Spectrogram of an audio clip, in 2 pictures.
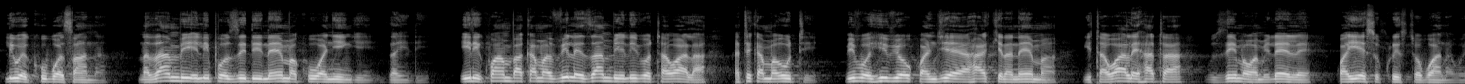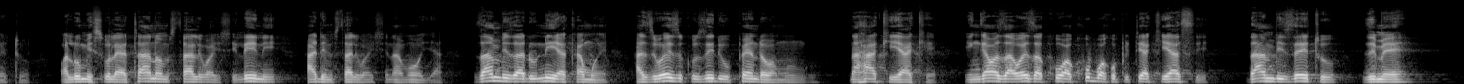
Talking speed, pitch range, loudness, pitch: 130 wpm, 110-140 Hz, -16 LUFS, 120 Hz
